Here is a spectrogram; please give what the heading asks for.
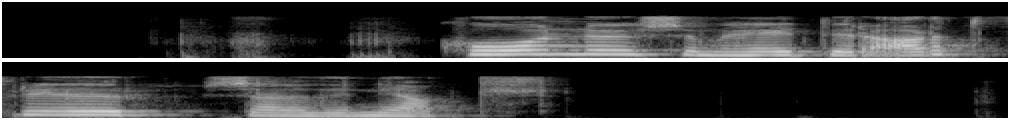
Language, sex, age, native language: Icelandic, female, 30-39, Icelandic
